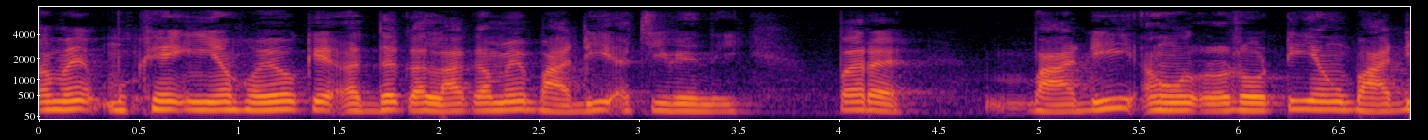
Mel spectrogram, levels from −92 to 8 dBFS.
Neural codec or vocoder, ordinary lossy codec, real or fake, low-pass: vocoder, 22.05 kHz, 80 mel bands, Vocos; MP3, 48 kbps; fake; 7.2 kHz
